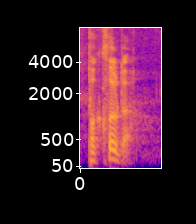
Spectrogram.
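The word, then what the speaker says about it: Pokluda: JP Polduck or whatever you said over there, mispronouncing the gentleman's name. – It's Pakluda.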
